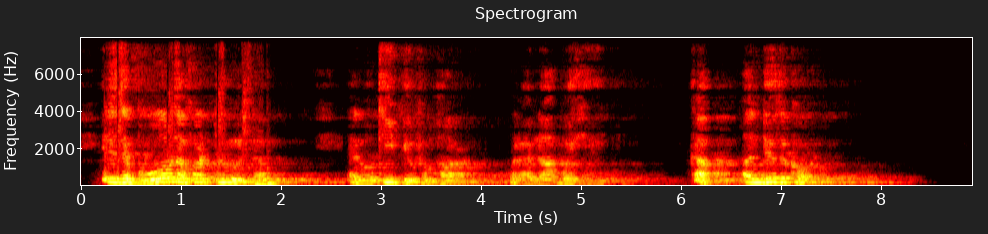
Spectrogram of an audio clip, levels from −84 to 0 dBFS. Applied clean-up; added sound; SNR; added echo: neural separator model SepFormer DNS4.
